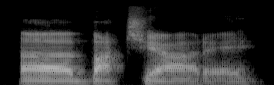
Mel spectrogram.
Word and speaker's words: baciare: And then same thing with like modifying a C, baciare. The E is not pronounced at all. It's just making that C a ch sound.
